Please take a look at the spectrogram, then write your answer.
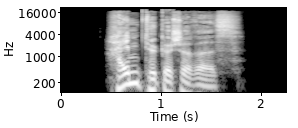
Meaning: strong/mixed nominative/accusative neuter singular comparative degree of heimtückisch
- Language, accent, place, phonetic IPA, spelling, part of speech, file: German, Germany, Berlin, [ˈhaɪ̯mˌtʏkɪʃəʁəs], heimtückischeres, adjective, De-heimtückischeres.ogg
